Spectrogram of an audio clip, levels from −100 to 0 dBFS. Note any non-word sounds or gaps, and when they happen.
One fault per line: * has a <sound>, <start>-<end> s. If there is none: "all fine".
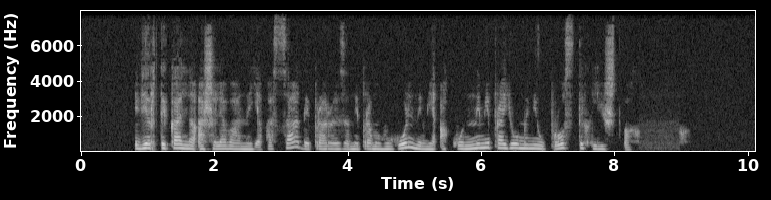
all fine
